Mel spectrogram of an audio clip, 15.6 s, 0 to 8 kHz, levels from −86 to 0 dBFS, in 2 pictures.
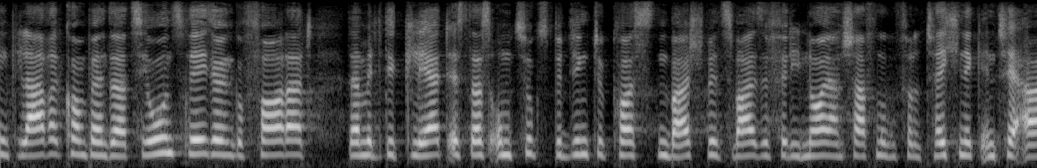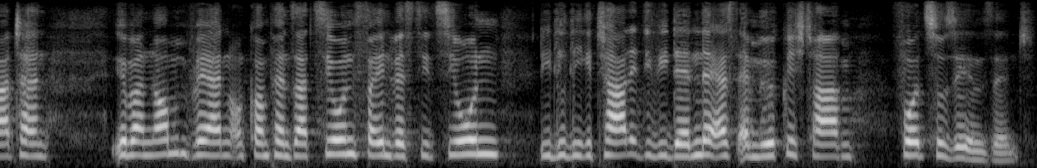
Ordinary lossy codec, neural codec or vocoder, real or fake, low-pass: none; codec, 16 kHz, 0.8 kbps, ZipCodec; fake; none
